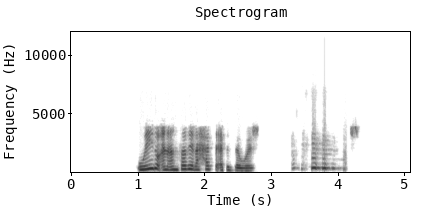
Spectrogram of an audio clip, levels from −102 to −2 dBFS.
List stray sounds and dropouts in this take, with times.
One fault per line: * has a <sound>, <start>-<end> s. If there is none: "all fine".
* has a laugh, 3.3-4.2 s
